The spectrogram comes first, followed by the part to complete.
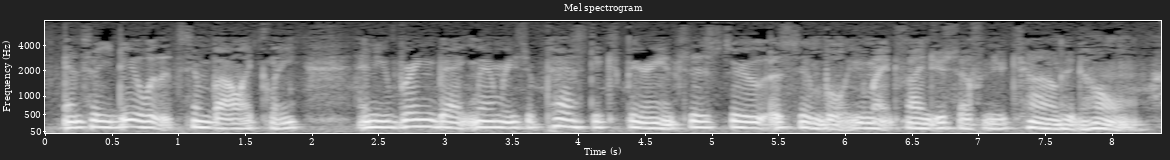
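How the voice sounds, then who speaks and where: Husky woman lecturing on old tape. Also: sits low. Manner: measured, explanatory, with everyday examples and some fillers. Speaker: hypnosis and past-life researcher lecturing. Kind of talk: lecture to a group. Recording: dull lo-fi 1970s tape recording.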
